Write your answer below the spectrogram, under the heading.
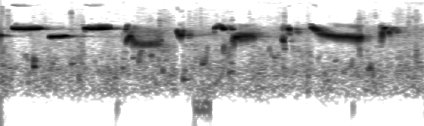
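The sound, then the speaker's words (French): Calls of a Bohemian waxwing, a crested, thrush-sized taiga bird: high, thin, buzzy trills repeated many times in quick succession, some overlapping, fairly loud and with no voices. “La plus spectaculaire est sans doute le jaseur boréal,”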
